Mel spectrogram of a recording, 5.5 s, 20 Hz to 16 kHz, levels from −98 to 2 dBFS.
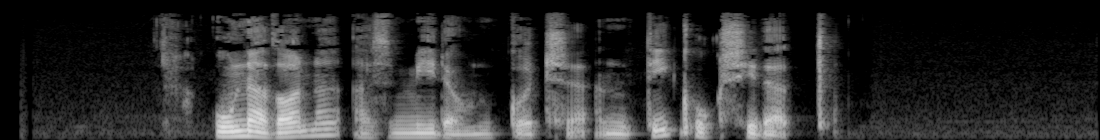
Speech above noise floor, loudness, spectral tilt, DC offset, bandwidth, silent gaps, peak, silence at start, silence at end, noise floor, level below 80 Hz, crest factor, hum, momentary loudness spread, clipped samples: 48 dB; -22 LUFS; -5.5 dB/octave; under 0.1%; 11.5 kHz; none; 0 dBFS; 0.8 s; 1.35 s; -69 dBFS; -60 dBFS; 22 dB; none; 15 LU; under 0.1%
